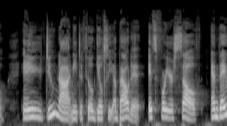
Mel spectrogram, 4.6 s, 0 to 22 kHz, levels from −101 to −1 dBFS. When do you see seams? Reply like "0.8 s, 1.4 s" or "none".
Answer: 2.9 s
